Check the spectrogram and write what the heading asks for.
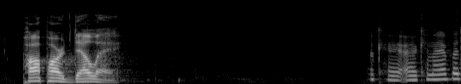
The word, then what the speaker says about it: pappardelle: Excuse me, I said the last, let me say it again. Pappardelle. Pappardelle.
